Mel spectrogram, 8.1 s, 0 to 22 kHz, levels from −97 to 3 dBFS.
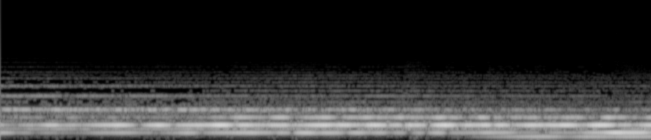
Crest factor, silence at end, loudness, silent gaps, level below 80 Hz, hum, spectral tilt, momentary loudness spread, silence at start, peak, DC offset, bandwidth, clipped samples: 12 dB; 0 s; -22 LUFS; none; -64 dBFS; none; -14.5 dB/octave; 8 LU; 0 s; -10 dBFS; under 0.1%; 2.3 kHz; under 0.1%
